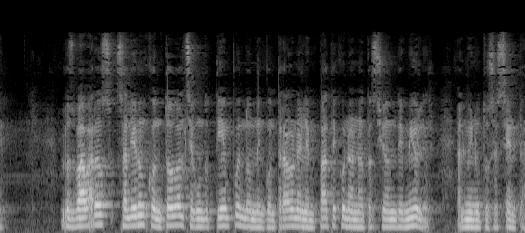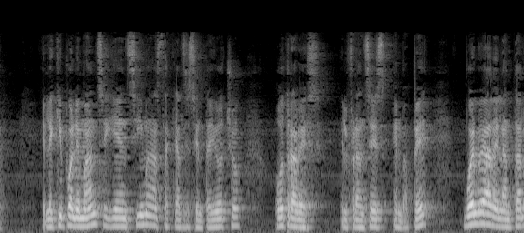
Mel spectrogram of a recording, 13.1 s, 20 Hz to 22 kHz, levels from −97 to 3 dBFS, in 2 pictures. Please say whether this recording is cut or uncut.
uncut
